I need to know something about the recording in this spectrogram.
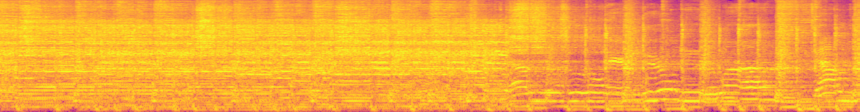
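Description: A live rock band playing loudly, with guitars and a drum kit. The lead singer's voice comes in about two-thirds of the way through.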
